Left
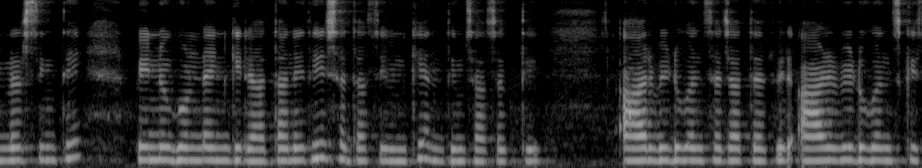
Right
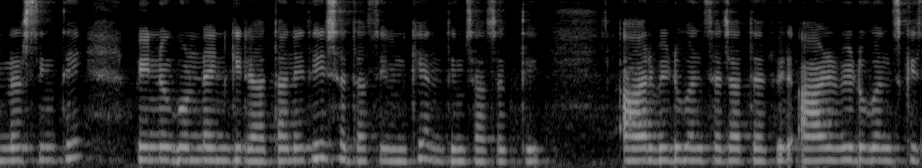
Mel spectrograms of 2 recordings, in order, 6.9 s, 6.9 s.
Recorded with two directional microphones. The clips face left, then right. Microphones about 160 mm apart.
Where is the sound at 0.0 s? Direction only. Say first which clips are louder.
Left 4 dB; 45° left (ahead or behind).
